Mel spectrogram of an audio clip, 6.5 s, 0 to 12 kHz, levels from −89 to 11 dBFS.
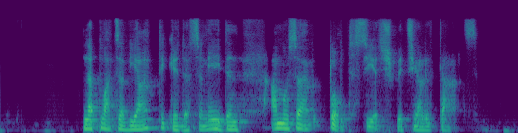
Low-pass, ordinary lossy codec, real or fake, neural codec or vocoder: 7.2 kHz; AAC, 64 kbps; fake; codec, 16 kHz, 1 kbps, X-Codec, HuBERT features, trained on general audio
